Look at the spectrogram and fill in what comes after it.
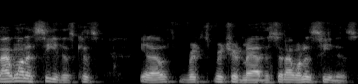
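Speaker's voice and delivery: ordinary talk, nothing marked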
